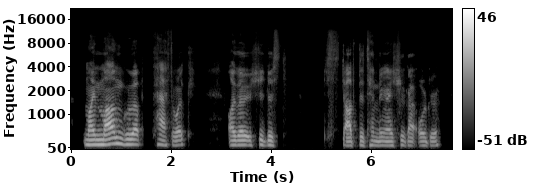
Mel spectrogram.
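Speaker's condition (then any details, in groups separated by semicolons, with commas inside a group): Cerebral palsy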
